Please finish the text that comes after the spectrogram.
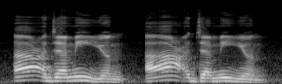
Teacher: تو اسی کو تسہیل کہتے ہیں کہ دوسرے حمزہ کو نرم کر کے خود حمزہ کے الف، خود حمزہ اور الف کے مخرج کے درمیان سے ادا کیا جائے · پہلا والا حمزہ آپ نے بالکل واضح کرنا ہے اور پھر اس کے بعد اعجمیٌ، اعجمیٌ، بالکل باریک سا فرق ہے۔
